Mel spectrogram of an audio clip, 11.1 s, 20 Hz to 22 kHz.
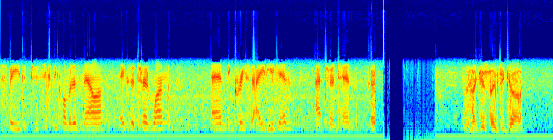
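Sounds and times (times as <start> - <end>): low hum: 0.0 - 11.0
radio carrier hiss: 8.7 - 10.7.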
